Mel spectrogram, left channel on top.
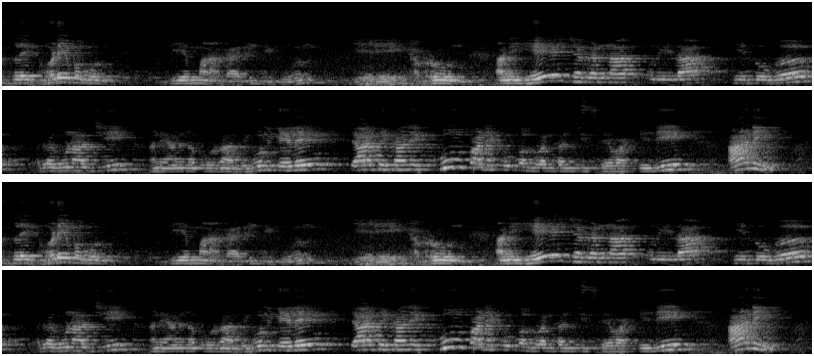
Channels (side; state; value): both; identical; correlation 1.00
